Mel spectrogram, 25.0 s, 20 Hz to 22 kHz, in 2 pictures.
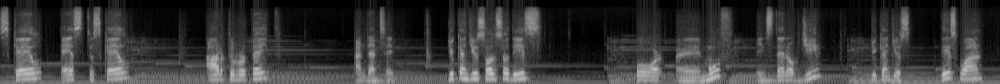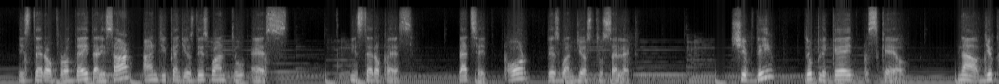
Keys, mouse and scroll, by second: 0.1 s, 0.7 click, 1.1 f, 1.1 g, 1.5 click, 2.0 right click, 2.7 r, 5.3 click, 6.4 click, 10.9 click, 14.2 click, 18.6 click, 20.1 right click, 20.5 right click, 21.2 right click, 22.1 shift+d, 22.6 click, 23.0 s, 24.1 g, 24.6 click.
